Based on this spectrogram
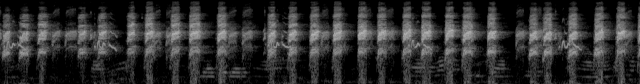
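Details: Sooty-headed bulbul recording meant for luring and for training songbirds. Rasping, squawky notes repeat about twice a second in a steady, slightly uneven rhythm, with occasional short whistled slurs among them.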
